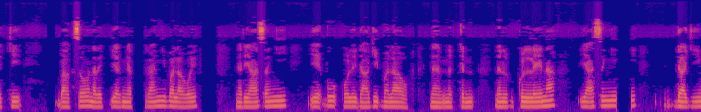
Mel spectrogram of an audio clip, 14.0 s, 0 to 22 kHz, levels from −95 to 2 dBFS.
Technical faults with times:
0.00-14.04 WMA compression
0.94-1.11 block of digital silence
2.65-2.90 block of digital silence
4.01-4.35 block of digital silence
8.28-8.36 block of digital silence
12.33-12.63 block of digital silence

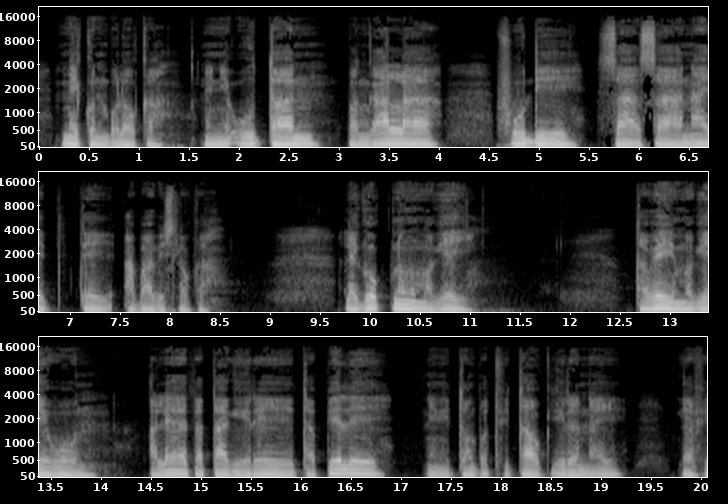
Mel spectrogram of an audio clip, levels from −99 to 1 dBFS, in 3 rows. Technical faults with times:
none

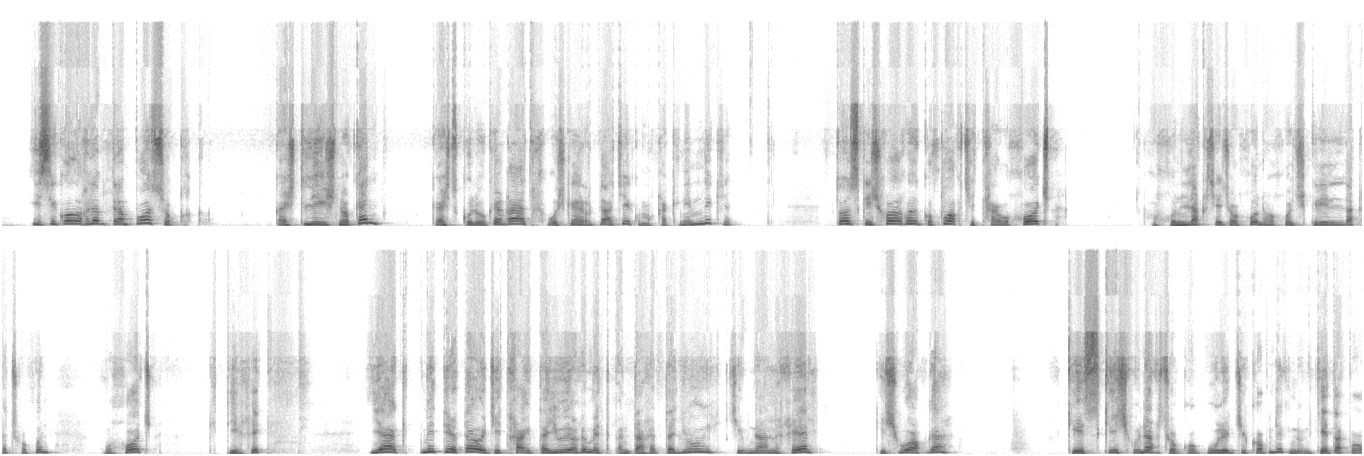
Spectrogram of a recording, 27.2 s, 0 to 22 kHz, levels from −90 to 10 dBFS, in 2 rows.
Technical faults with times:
0.00-27.21 Opus compression

